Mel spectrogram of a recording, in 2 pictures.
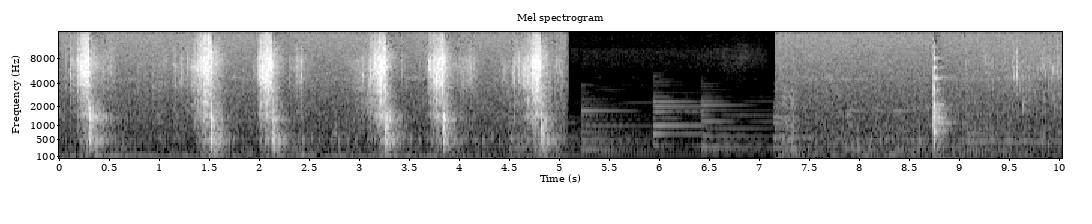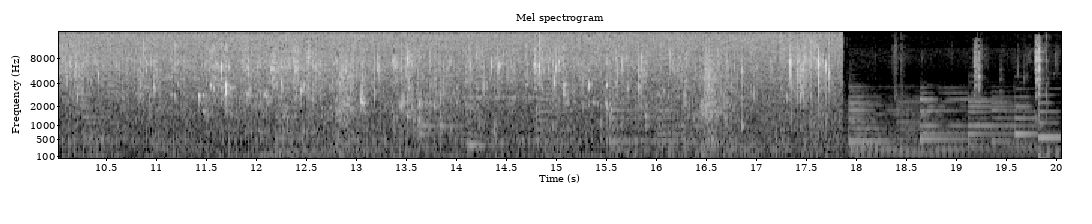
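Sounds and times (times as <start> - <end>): background music: 4.5 - 20.0
glass clink: 8.7 - 9.0
water pouring and splashing: 9.1 - 17.9.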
